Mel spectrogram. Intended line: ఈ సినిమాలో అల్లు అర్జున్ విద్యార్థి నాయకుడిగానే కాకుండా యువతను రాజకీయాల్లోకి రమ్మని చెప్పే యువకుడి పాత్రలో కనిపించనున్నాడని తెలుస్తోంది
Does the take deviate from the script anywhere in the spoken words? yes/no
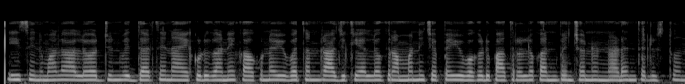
no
